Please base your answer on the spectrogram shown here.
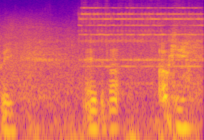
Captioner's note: ring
